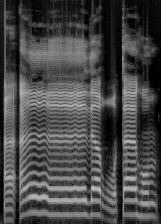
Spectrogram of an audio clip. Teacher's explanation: ro sukun di sini kita baca dengan keadaan yang tebal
